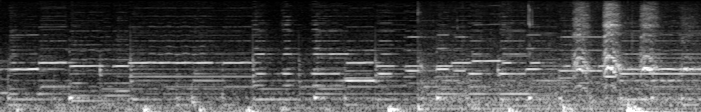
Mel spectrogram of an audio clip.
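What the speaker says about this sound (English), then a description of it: "as a crow flies overhead, behold our marvelous daycare" A crow caws repeatedly in the Dwarf Fortress video game, heard alongside ticking and other soft ambient game sounds, moderately quiet and steady throughout, with no one talking.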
